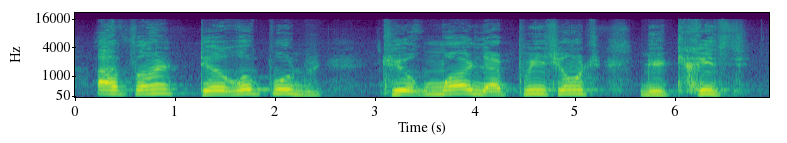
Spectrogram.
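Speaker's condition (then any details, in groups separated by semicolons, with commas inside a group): Cerebral palsy; birth injury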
